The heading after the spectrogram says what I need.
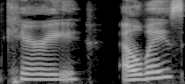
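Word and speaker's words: Cary Elwes: like um i can't say his last name carrie elways is that how it's pronounced because i always make it more complicated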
